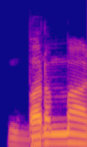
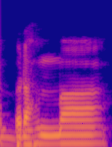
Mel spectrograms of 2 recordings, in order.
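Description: First: ਬਰਮਾ with the h sound dropped; ਬਰਮਾ, h swallowed; wrong pronunciation. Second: ਬ੍ਰਹਮਾ with the h sound clearly heard; ਬ੍ਰਹਮਾ as bra-h-ma, keep the h; correct pronunciation. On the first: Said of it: "ਬਰਮਾ ਨਹੀਂ ਕਹਿ ਦੇਣਾ". (ਗਲਤ ਉਚਾਰਨ ਬਰਮਾ, ਹਾਹਾ ਕੱਟਿਆ) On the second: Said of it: "ਹਾਹੇ ਦੀ ਆਵਾਜ਼ ਉਚਾਰਨ ਹੋਵੇ". (ਸਹੀ ਉਚਾਰਨ ਬ੍ਰਹਮਾ, ਹਾਹੇ ਦੀ ਆਵਾਜ਼ ਨਾਲ) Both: Shown as a demonstration.

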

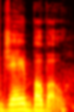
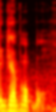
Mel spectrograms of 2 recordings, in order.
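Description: First: Said in the usual way. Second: "J Bobo" whispered, J as soft zh. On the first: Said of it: "I seem to struggle". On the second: Shown as a demonstration. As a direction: breathe "J Bobo" as a "zhay bobo" whisper. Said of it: "struggle saying J Bobo".

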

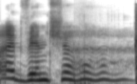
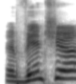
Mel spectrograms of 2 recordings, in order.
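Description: First: "adventure." stretched long and slow; slow drawn-out adventure. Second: Said in the usual way. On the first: Pretend. Chanting "adventure." slowly to the villagers. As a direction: savor each syllable of "adventure.".

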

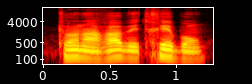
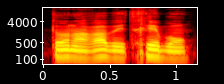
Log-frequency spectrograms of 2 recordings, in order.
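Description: Both takes have the same delivery.

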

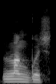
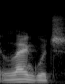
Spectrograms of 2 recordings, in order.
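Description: First: Language with an open "ah" in the first syllable; wrong first vowel. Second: Language with a flat "ae" in the first syllable; correct E-like vowel. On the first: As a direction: say Language like "lahn-gwidge". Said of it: "Language là sai". (Language, đọc sai âm đầu thành "lang") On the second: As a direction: open language on "laeng", as in cat. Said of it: "E, e". (language, âm đầu đọc bẹt thành "e") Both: Shown as a demonstration.

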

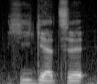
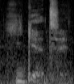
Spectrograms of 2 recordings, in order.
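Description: First: Said in the usual way. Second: Soft mock-secret whisper. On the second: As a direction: whisper the line softly. Repeat whispered after plain take.

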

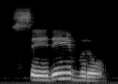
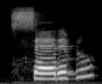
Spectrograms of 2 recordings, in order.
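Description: First: "cerebro" slower and softer, stressed on RE; Spanish stress. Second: Said in the usual way. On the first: Shown as a demonstration. Teacher reading the list, "cerebro" with Spanish stress on RE. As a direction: say "cerebro" as ce-RE-bro. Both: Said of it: "diferença entre as palavras heterotônicas".

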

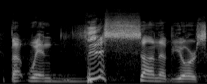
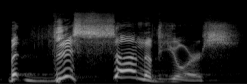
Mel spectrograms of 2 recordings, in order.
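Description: First: Said in the usual way. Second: Slow, leaning hard on "this"; stress on this. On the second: Shown as a demonstration. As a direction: drag out "this son of yours", punching "this". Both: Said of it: "he's not my brother".

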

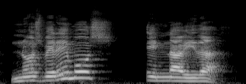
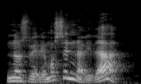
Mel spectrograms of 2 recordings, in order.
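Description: First: Slow, louder villain line "Nos veremos en Navidad"; said aloud. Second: Said in the usual way. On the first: Retold or imitated. Eggman's closing threat retold, slow and loud. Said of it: "él dice en alto". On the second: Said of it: "es verdad que lo dice".

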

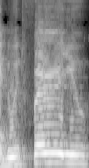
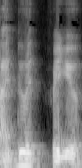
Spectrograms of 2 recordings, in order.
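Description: First: "for" pushed high and loud; wrong stressed for. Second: "for" said as a light weak fer; reduced for. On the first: Teacher showing the wrong version: "for" hit high and loud. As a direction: overstress "for" as a mistake. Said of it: "là sai". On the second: Teacher showing the right version: "for" as a light fer. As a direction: keep "for" light and quick. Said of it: "fur là âm nhẹ thôi". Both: Shown as a demonstration.

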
